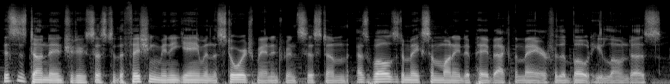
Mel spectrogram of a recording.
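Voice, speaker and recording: A young man narrates a video game review from a script at his home mic, steady and dry with the odd light joke. His voice sits low. Soft music plays beneath him. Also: fast talker. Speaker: gaming YouTuber. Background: soft background music.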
